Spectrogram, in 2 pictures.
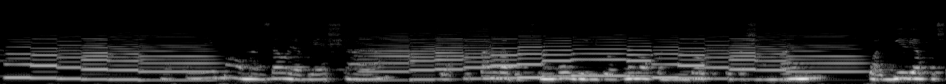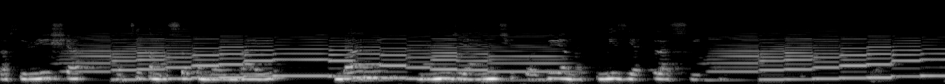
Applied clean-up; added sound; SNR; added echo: classical method WPE with log-MMSE.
